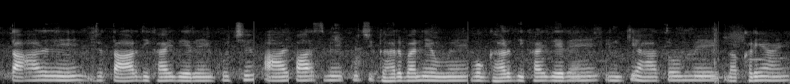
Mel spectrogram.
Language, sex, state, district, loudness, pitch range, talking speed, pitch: Hindi, female, Bihar, Begusarai, -17 LUFS, 175-190 Hz, 205 wpm, 180 Hz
